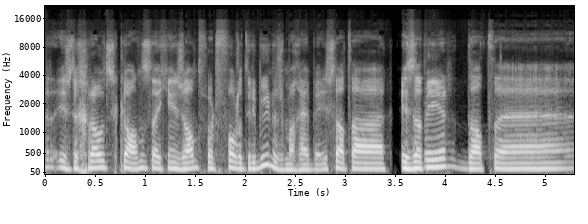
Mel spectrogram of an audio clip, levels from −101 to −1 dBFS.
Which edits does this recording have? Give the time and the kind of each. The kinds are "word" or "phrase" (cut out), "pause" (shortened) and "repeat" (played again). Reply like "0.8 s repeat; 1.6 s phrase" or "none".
3.4 s pause; 3.8 s phrase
